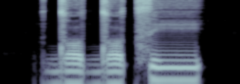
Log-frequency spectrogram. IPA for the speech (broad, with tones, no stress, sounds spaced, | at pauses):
d ɔ˨ d ɔ˨ t͡s i˦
